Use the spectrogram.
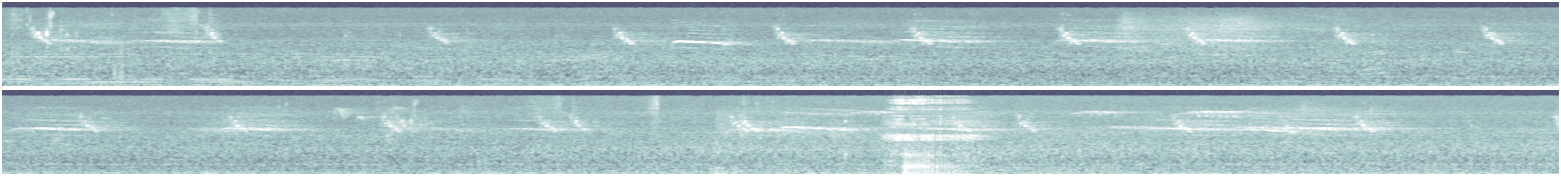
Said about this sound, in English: And here are some birds. Once again, I don't have a vocabulary for birds, and so I just see some birdies flying around.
